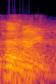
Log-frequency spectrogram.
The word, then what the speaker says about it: Tain: It's pronounced time. Yes. Not T. Not T.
